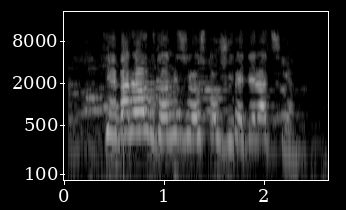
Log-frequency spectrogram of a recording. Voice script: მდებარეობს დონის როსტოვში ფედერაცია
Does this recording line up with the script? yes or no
yes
